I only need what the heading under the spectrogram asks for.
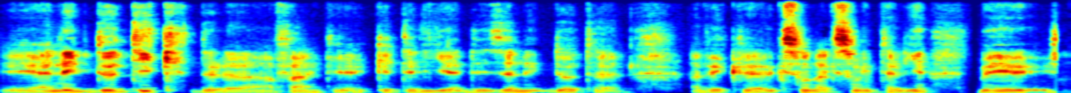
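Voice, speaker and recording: An older man talks in a very low, gravelly voice with a husky, rough edge. He recalls things slowly and hesitantly, stopping and restarting his sentences in a reflective interview. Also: fairly even intonation, a little mellow. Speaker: former resident interviewee. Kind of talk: recorded testimony interview.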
